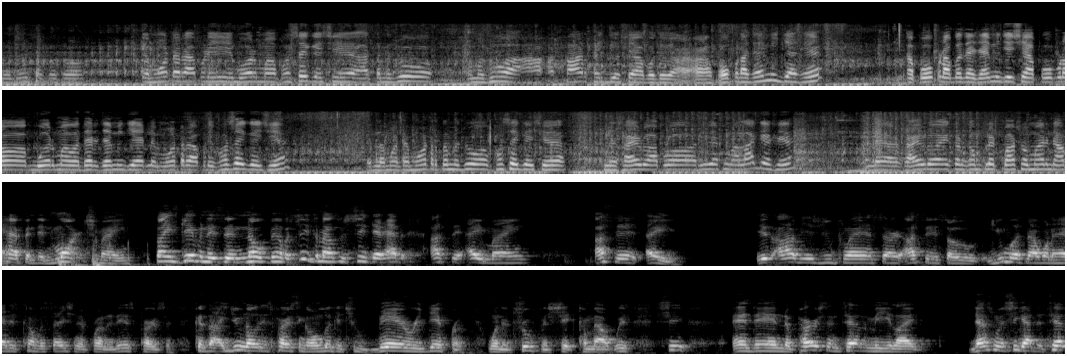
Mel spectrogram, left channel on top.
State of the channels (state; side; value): different; both; correlation 0.00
